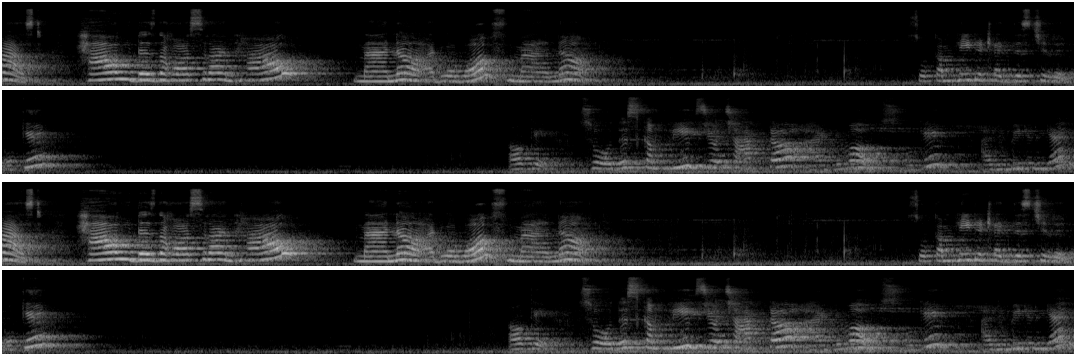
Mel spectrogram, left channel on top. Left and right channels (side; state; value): left; quieter; 3.5 dB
